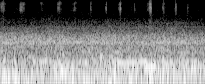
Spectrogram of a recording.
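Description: A small brush's bristles stroked repeatedly over the hair at the hairline, a series of short, faint scratchy strokes at about three a second, as the baby hairs are laid down.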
